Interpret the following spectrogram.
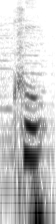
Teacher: Remember the T at the end of comment is silent.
